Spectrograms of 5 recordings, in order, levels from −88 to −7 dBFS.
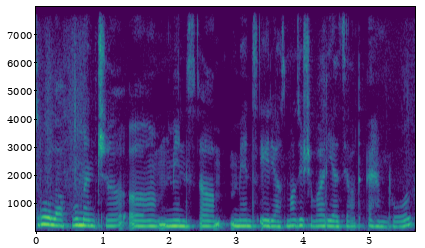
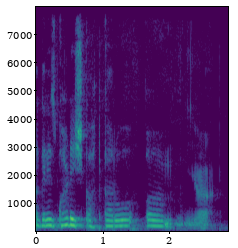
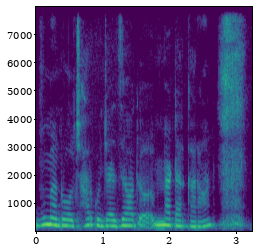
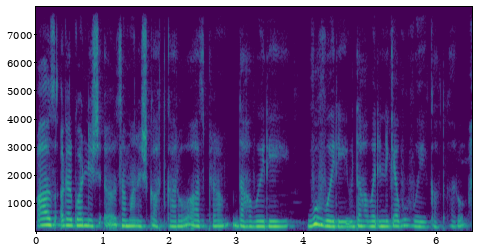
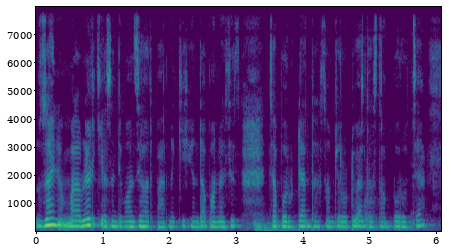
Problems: none marked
